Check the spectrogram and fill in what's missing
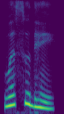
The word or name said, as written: ವಸ್ತ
